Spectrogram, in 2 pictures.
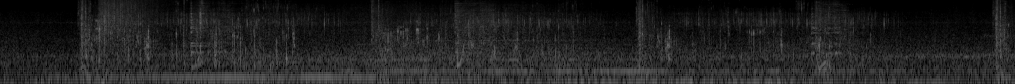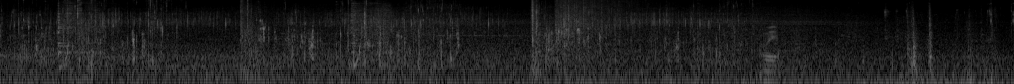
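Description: Metal parts clank and scrape as they are pried off an old car.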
